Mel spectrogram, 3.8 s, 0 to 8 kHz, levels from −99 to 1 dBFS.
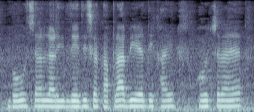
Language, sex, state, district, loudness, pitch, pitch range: Hindi, male, Jharkhand, Deoghar, -16 LUFS, 155 Hz, 155-160 Hz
